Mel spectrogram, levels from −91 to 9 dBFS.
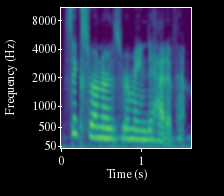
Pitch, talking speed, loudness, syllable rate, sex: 235 Hz, 220 wpm, -16 LUFS, 6.9 syllables/s, female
